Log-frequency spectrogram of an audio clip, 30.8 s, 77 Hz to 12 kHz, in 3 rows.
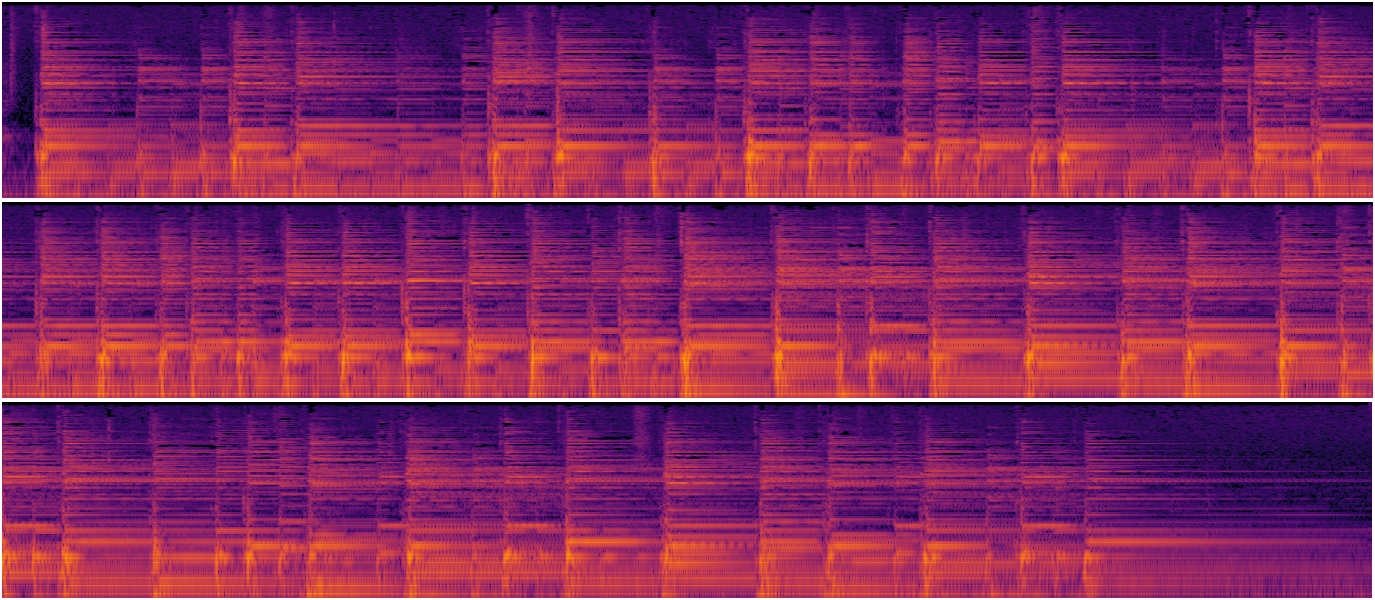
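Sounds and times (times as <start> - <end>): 
rocking octaves with simpler chords: 0.0 - 30.2.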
